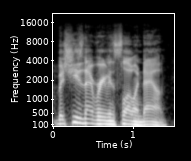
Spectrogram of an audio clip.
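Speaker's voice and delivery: ordinary talk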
